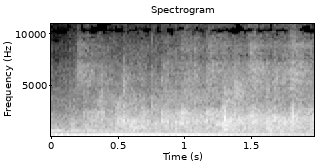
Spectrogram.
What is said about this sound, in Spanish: Denle un aplauso al Señor con todo su corazón.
